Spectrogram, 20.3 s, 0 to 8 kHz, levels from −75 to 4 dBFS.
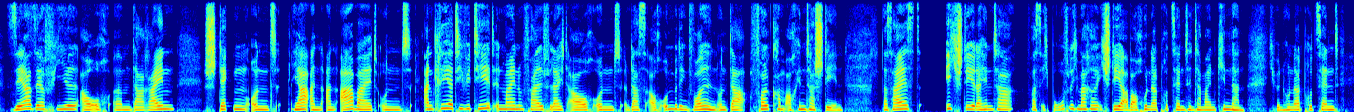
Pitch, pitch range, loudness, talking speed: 215 Hz, 195-235 Hz, -19 LUFS, 155 wpm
